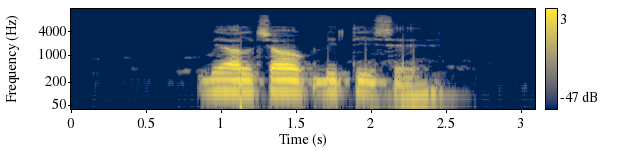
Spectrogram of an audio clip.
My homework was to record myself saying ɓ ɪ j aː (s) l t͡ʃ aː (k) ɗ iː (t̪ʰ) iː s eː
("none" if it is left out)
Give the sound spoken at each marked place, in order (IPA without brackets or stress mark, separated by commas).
none, k, t̪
